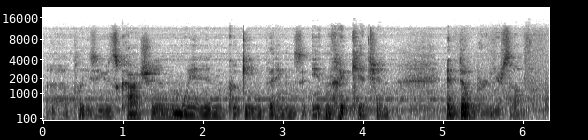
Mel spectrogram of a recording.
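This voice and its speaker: Low-pitched, slow North American man. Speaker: amateur cooking video host. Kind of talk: casual step-by-step cooking demonstration. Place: home kitchen, indoors. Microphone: camera microphone, a short distance away. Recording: roomy camcorder sound with clear noise.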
